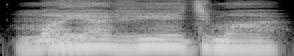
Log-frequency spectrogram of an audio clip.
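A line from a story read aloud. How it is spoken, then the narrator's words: Hoarse whisper. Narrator (Russian): хрипло прошептал Кощей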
